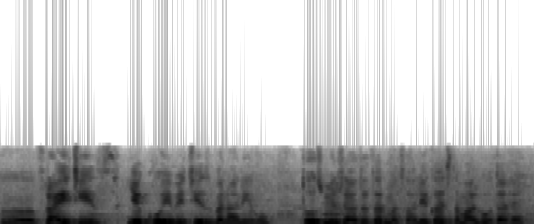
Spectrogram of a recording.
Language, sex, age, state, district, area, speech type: Urdu, female, 45-60, Uttar Pradesh, Gautam Buddha Nagar, urban, spontaneous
